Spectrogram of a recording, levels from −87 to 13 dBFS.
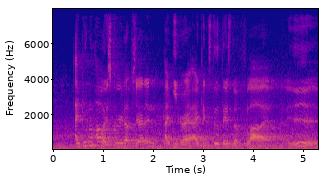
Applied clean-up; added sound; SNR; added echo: none; none; none; none.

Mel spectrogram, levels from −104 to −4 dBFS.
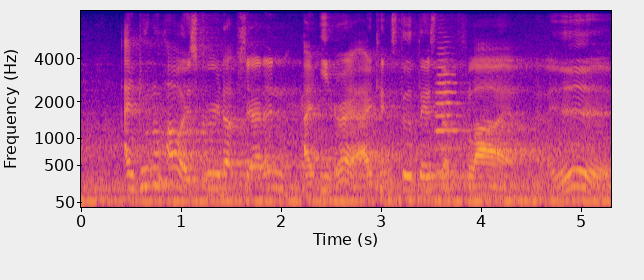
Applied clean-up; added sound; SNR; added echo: none; Trumpet; 9 dB; none.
